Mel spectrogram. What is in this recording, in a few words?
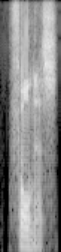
"fulness", American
